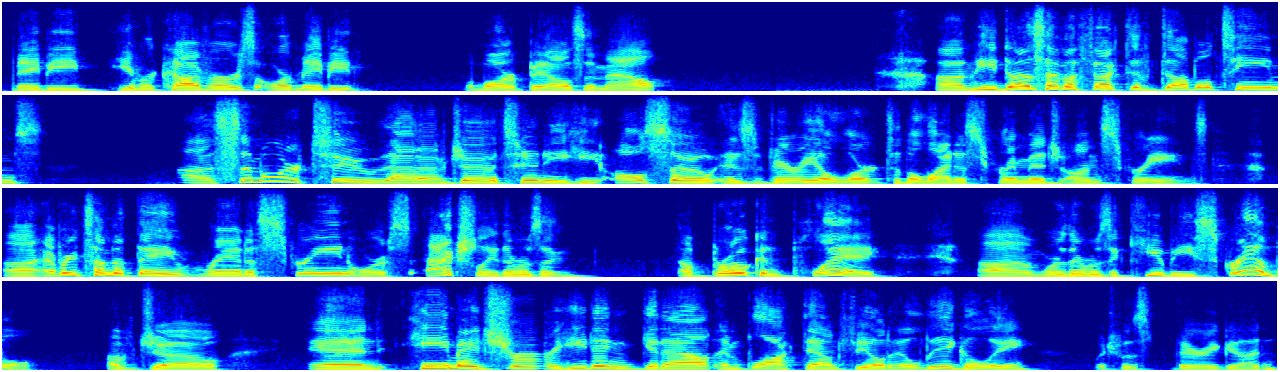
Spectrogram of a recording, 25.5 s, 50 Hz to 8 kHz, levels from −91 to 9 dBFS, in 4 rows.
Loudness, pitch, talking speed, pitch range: -24 LUFS, 175 Hz, 180 wpm, 165-200 Hz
